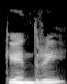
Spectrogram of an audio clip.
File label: "kendri", Punjabi; ਕੇਂਦਰੀ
